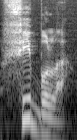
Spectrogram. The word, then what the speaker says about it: fíbula: Marquei a sílaba tônica, o fi, e a sílaba tônica não é a última, nem a penúltima, é a antepenúltima.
